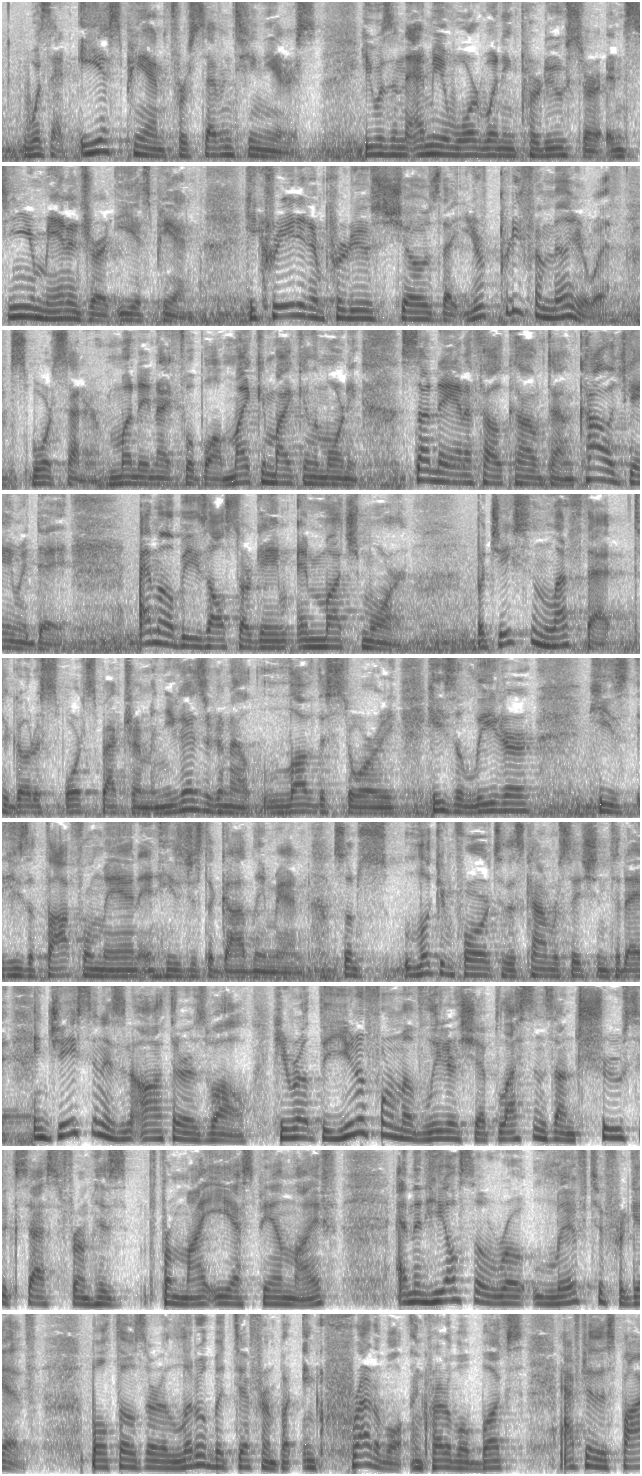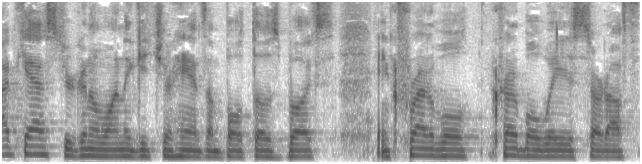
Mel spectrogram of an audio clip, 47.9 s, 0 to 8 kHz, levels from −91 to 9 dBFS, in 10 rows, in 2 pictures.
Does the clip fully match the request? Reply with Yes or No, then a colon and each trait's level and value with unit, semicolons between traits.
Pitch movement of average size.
Yes: average, 3.9 semitones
